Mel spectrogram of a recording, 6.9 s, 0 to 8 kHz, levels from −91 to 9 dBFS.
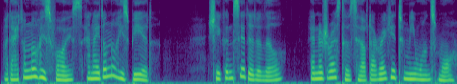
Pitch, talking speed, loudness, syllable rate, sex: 195 Hz, 210 wpm, -15 LUFS, 6.1 syllables/s, female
